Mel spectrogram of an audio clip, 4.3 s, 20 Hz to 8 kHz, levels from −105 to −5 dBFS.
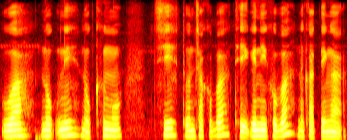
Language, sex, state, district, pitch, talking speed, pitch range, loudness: Garo, male, Meghalaya, South Garo Hills, 125 Hz, 95 wpm, 115-130 Hz, -20 LUFS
